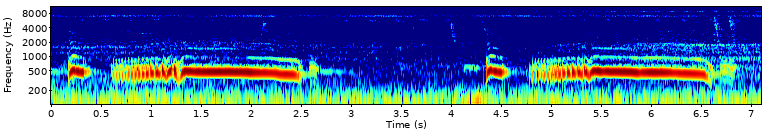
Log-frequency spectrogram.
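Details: Barbary dove of irak/tangerine type, whose sweet voice is used to lure a silent dove into calling. Two matching coos about four seconds apart, each a short note and then an extended rolling coo.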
